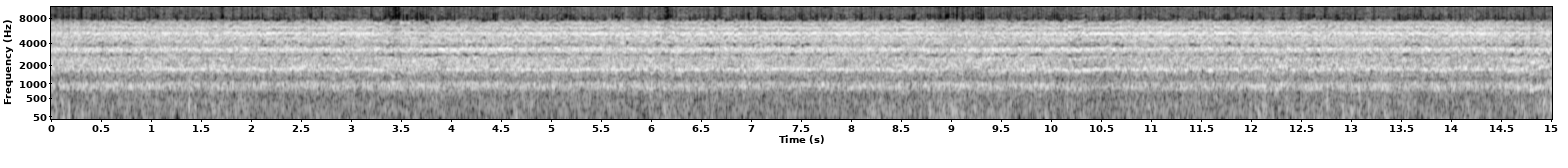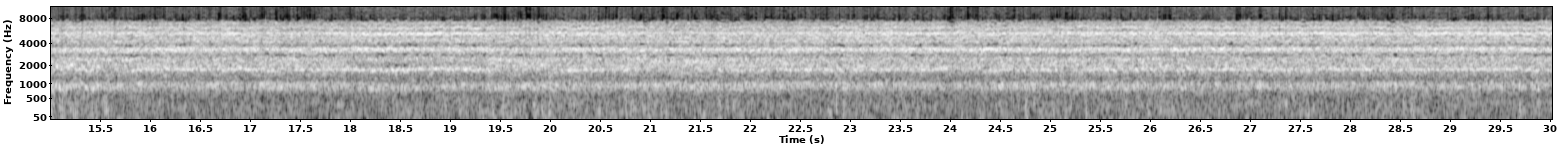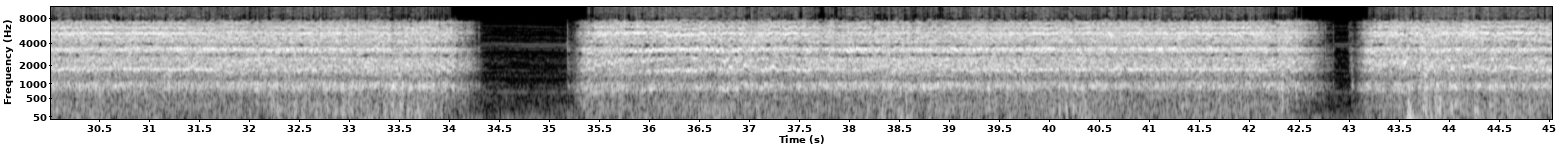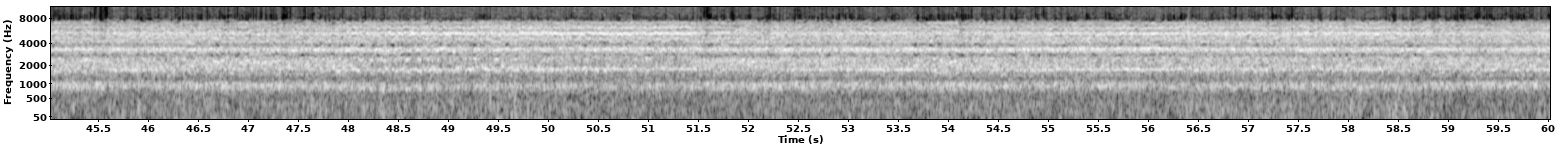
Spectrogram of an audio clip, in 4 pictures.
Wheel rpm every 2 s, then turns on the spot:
230, 230, 230, 230, 230, 230, 240, 230, 230, 220, 220, 230, 230, 230, 230, 230, 220, 70, 220, 230, 230, 120, 230, 220, 220, 230, 230, 230, 230, 230.
none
